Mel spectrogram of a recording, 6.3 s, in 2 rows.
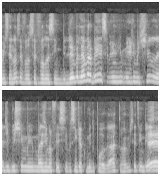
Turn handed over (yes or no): yes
